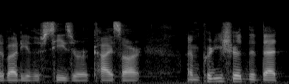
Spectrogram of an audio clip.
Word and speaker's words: Caesar: I think that um in the days of Roman Empire they probably would have said kaisar because uh in Latin C's are pronounced as K's kind of like how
